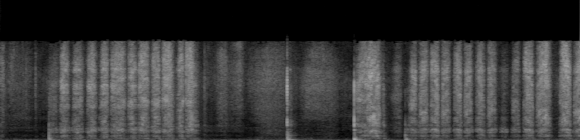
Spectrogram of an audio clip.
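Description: A white plastic stylus is drawn and scratched along a glass tablet touchscreen resting on a desk. Quick, bright, rasping strokes come in bursts, broken by a few sharp taps and brief quiet gaps.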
